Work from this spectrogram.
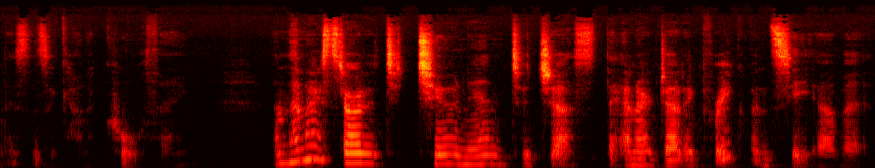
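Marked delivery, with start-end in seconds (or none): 0.1-1.3 fast, much softer whisper; a quick, hushed aside to herself; whispered thought. Retold or imitated. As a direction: breathe it as a secret discovery. Quiet inner thought meeting fear.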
